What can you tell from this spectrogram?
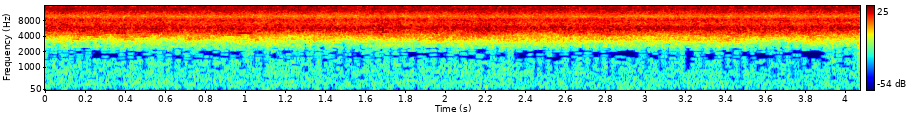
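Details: Steady, hiss-like droning of cicadas at Mount Atago, Japan, unchanging across the whole stretch with a faint high ringing tone on top.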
